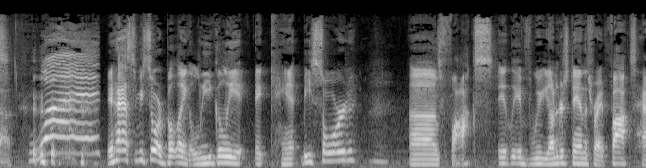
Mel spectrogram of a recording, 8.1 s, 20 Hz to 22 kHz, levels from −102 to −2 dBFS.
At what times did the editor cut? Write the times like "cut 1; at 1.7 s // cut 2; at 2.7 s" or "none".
cut 1; at 1.2 s // cut 2; at 5.5 s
